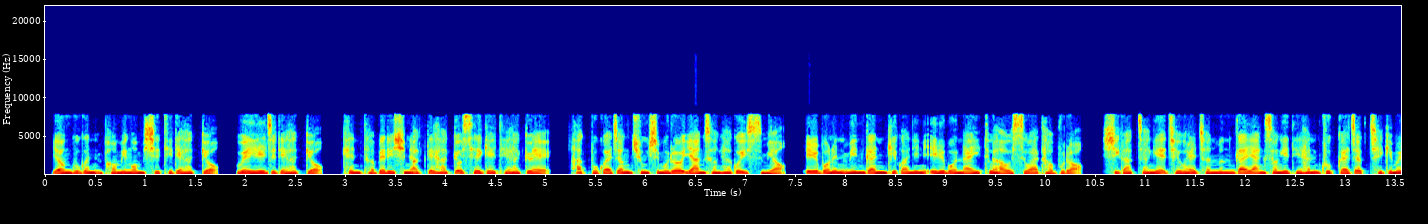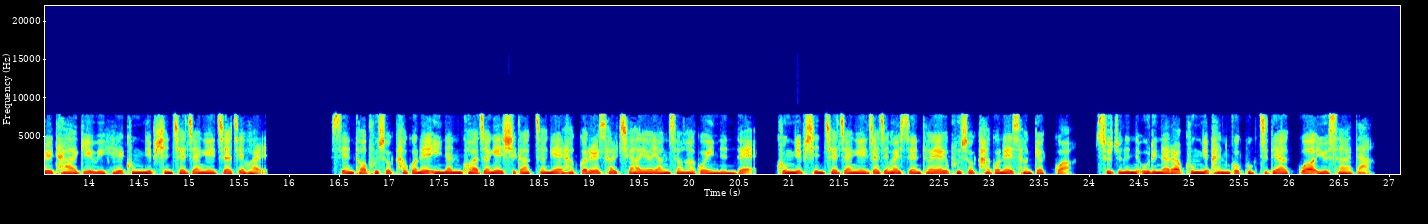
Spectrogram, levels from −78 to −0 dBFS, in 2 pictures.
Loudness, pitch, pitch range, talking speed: -11 LUFS, 215 Hz, 200-225 Hz, 380 characters per minute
